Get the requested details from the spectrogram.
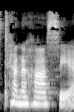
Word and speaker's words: Ta-Nehisi: I think it's Ta-Nehisi, actually.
